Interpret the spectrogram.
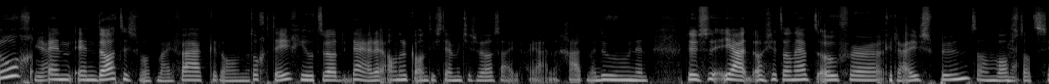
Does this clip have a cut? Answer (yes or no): yes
